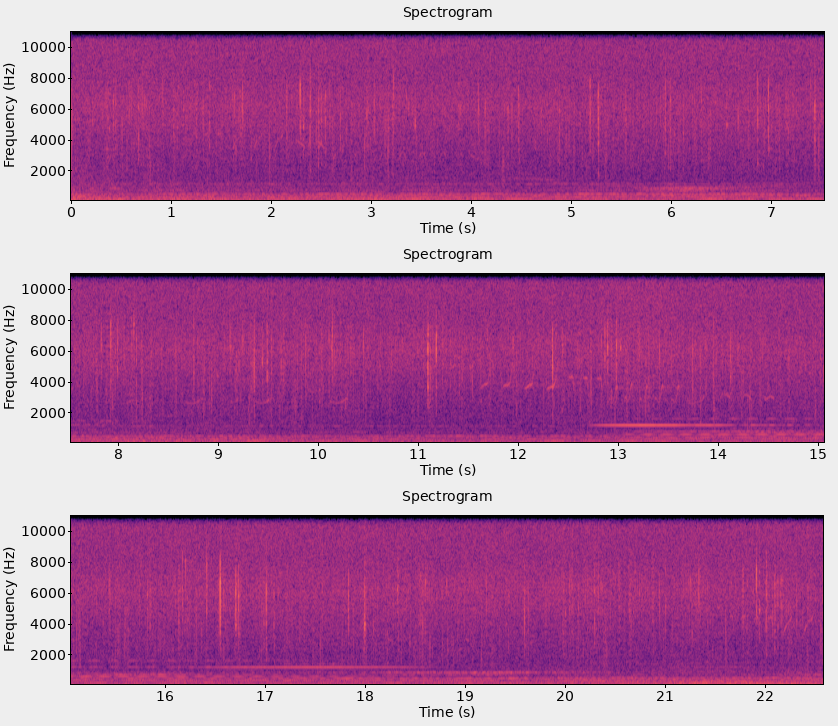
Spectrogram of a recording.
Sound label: song; prettiepaws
